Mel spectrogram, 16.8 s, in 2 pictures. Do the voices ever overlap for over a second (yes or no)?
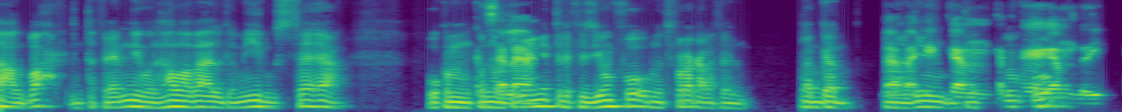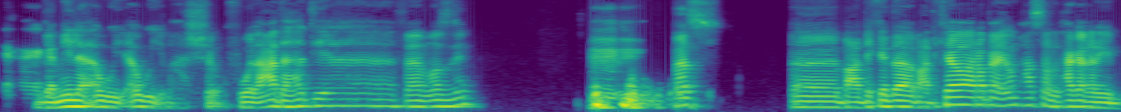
yes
